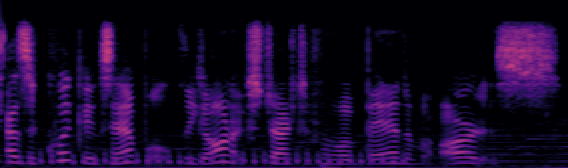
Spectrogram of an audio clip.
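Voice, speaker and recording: Woman doing a shy spider witch girl, soft and hesitant, fairly high voice, muffled lo-fi sound, game music behind. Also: moderate pace, background noise, lightly acted. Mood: nervous. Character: shy nervous young female spider witch. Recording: dull lo-fi stream audio with game music.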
